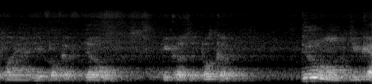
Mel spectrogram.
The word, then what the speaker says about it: Domesday: The Book of Doom is not about that. It's really called the Book of Dome. It's D-O-M-E. But you guys pronounce it Doom because it's a play on words, because in 1081, the conqueror,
